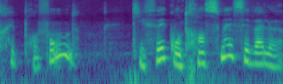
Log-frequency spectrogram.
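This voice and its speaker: A woman speaks at a moderate pace. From Morocco. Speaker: architect. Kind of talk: interview. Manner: halting, with many fillers.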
